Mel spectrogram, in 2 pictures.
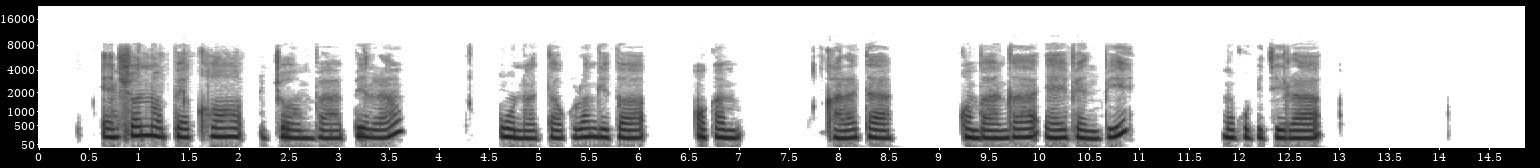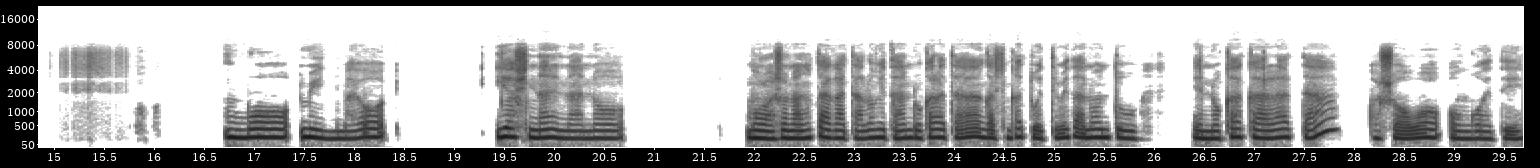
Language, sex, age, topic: Oshiwambo, female, 25-35, finance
